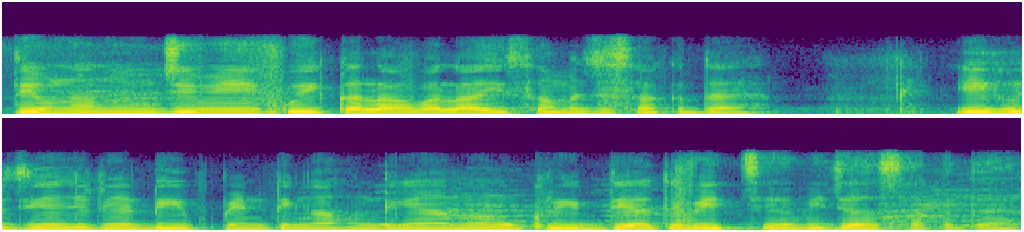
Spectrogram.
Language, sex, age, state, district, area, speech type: Punjabi, female, 30-45, Punjab, Muktsar, urban, spontaneous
